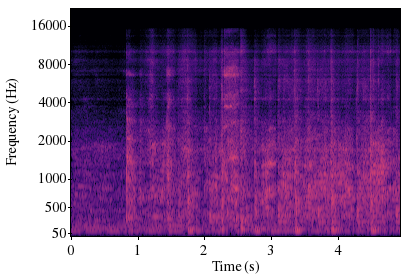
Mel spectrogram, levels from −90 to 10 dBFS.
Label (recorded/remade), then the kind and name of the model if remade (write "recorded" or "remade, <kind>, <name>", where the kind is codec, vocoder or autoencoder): remade, autoencoder, DAC-VAE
